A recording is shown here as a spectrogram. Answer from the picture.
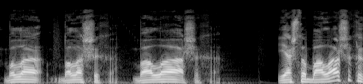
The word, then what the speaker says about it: Балашиха: Словарь «Дарья Резенталь», слово «балашиха», ударение на букву «и». Балашиха. А вы делаете на букву «а». Балашиха.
